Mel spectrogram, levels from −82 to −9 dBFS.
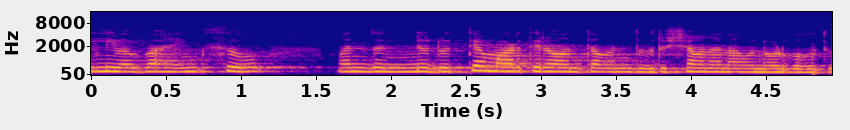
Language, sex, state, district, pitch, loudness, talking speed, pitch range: Kannada, female, Karnataka, Belgaum, 220 Hz, -24 LUFS, 135 wpm, 205-225 Hz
